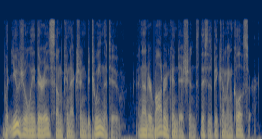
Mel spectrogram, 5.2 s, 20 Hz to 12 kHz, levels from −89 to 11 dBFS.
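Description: A speech clip on a G.722 wideband call has packet loss from 3.06 to 3.10 s: a hard-edged silent hole, about one packet, after which the ADPCM decoder's mistracked predictor briefly disturbs clarity, unlike a clean dropout.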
